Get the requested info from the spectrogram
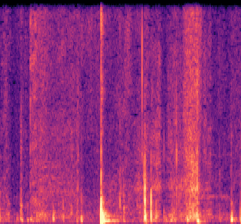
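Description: Handling noise from fingers gripping and moving the recording phone: faint rubbing with one sharp knock about a second in and a few smaller clicks after it.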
